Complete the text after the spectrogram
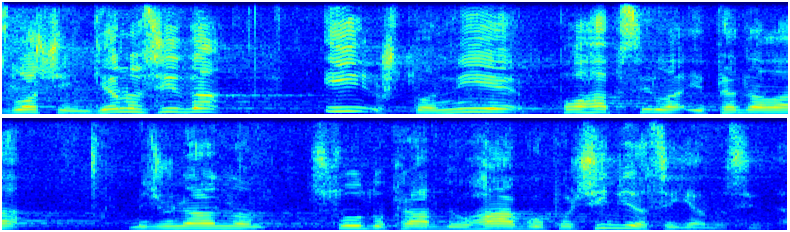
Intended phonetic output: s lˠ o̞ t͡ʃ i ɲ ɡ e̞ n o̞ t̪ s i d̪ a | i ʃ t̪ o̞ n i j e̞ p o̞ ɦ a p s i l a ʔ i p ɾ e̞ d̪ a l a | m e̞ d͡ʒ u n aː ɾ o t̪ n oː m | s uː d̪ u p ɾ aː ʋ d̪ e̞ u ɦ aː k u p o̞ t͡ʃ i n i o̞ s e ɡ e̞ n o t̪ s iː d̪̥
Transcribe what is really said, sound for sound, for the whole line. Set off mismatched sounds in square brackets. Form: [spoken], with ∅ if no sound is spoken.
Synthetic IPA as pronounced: [z] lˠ o̞ t͡ʃ i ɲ ɡ e̞ n o̞ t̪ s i d̪ a | i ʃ t̪ o̞ n i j e̞ p o̞ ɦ a p s i l a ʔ i p ɾ e̞ d̪ a l a | m e̞ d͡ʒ u n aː ɾ o [d̪] n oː m | s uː d̪ u p ɾ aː ʋ d̪ e̞ u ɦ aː [ɡ] u p o̞ t͡ʃ i n i o̞ s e ɡ e̞ n o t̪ s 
